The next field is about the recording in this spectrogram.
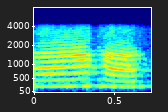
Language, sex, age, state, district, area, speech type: Odia, female, 45-60, Odisha, Angul, rural, conversation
